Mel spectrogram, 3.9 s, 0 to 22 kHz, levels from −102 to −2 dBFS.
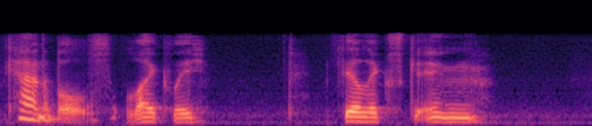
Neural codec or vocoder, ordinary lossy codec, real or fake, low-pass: autoencoder, 48 kHz, 32 numbers a frame, DAC-VAE, trained on Japanese speech; Opus, 64 kbps; fake; 7.2 kHz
